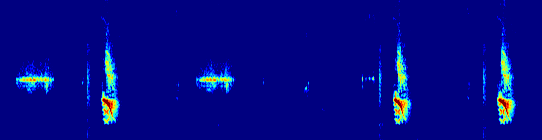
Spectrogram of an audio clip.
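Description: Asian Brown Flycatcher giving three short, sharp, high notes spaced a few seconds apart, with two faint, thin, level whistles between them in a quiet setting.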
